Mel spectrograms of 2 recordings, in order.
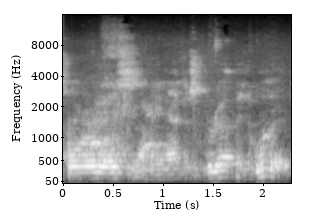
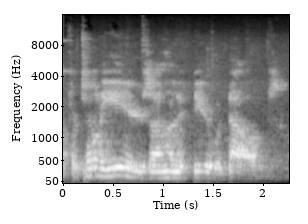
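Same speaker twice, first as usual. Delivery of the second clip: normal talking voice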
